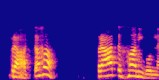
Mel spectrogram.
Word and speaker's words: प्रातः: इसके उच्चारण में स्वर के साथ हल्के ह का भी उच्चारण होता है। जैसे प्रातः, अतः, रामः, गजः, नरः।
